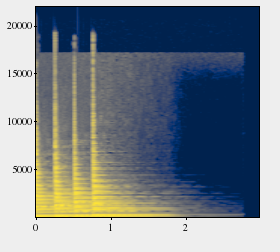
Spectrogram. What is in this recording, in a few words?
D 7th Suspended 2nd down Bass Standard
